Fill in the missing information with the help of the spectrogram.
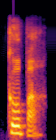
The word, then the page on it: coper: Indian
